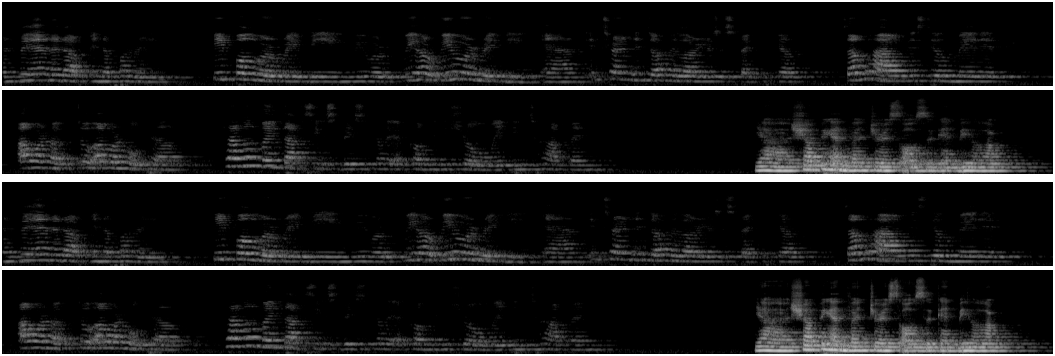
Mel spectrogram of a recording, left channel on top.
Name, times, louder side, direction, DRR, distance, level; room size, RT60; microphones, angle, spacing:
voice 1, 0.0-1.6 2.1-7.5 7.8-7.9 8.4-9.9 10.7-12.2 12.7-16.4, left 1 dB, 80° left, -2 dB, 0.9 m, -43 dB
voice 2, 18.0-20.4, right 2 dB, 50° right, 4 dB, 0.4 m, -23 dB
2.9 x 2.0 x 2.5 m, 0.98 s
head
